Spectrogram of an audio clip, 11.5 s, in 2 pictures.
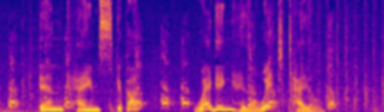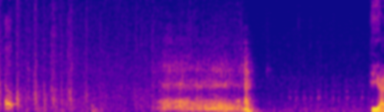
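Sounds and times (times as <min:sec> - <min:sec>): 
rain falling: 0:00.0 - 0:11.5
speech: 0:00.6 - 0:02.2, 0:02.9 - 0:05.0, 0:11.3 - 0:11.5.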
